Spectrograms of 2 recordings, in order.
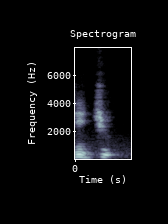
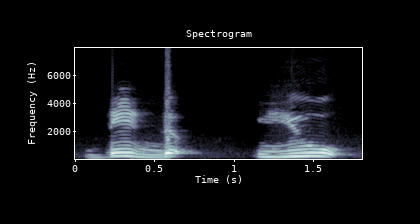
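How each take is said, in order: First: The d and y merge into a j sound. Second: The d and y are kept as separate sounds. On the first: The speaker calls it right. "This is a j" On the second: The speaker calls it wrong. "we don't say did you. We don't speak like that"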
